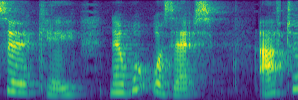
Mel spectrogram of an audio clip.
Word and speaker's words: Circe: Circe, he'd heard that name before, pronounced Circe.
